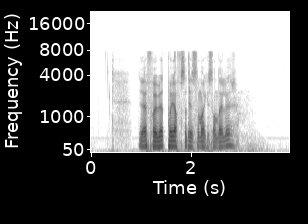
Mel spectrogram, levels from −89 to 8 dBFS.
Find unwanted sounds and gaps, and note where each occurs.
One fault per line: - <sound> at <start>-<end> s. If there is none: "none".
none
